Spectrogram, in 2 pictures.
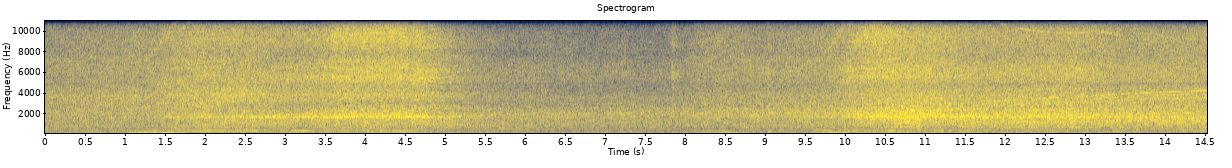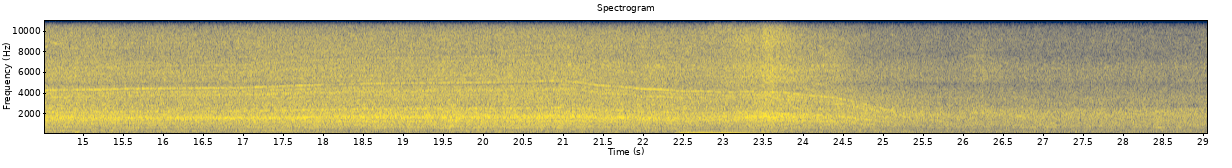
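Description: Ford Mustang's engine on a chassis dynamometer: a couple of short revs, then a long full-throttle pull with a whine that climbs steadily in pitch as the revs rise. Near the end of the pull comes a loud low thump as it lets off, and the engine and rollers wind down.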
